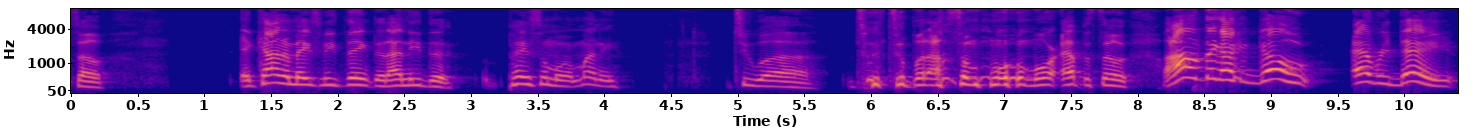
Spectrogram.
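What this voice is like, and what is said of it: Tired, strained voice. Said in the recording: “My voice is tired from yelling”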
